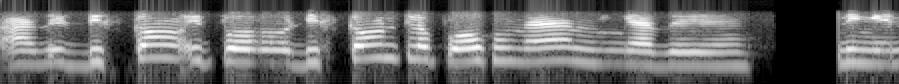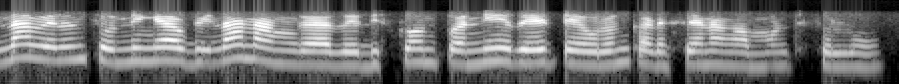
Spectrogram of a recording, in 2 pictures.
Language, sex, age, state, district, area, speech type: Tamil, female, 18-30, Tamil Nadu, Kallakurichi, rural, conversation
